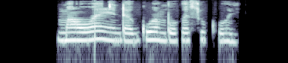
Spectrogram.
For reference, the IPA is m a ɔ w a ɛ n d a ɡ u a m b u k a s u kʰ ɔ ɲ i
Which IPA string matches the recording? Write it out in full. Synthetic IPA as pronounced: m a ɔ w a ɛ n d a ɡ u a m b ɔ k a s u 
